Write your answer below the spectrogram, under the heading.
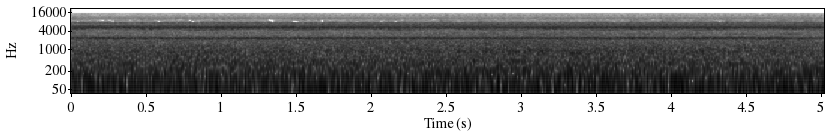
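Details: Loud night chorus of cicadas in Omaha during summer, a constant high-pitched buzzing hum without pauses, several steady tones stacked together, set against a dull low rumble.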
